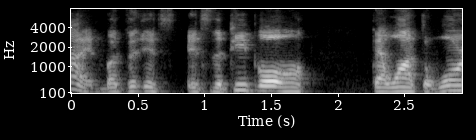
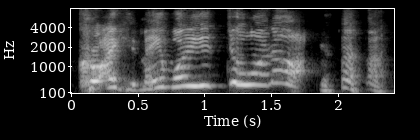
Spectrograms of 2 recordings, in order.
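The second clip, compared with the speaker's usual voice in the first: high, hammed-up Kiwi accent; New Zealand accent; 13 semitones higher than usual. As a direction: put on a big Kiwi accent. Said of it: "he's got the full-on New Zealand accent".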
